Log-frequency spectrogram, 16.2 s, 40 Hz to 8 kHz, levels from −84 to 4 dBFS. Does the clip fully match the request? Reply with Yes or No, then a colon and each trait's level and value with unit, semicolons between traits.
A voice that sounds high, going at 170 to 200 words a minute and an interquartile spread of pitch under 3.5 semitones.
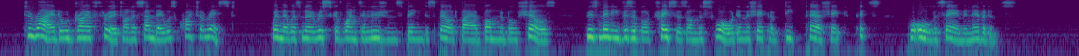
Yes: high, 205 Hz; average, 175 wpm; average, 3.1 semitones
